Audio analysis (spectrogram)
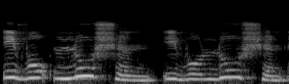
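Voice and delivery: evolution said slowly, 'lu' drawn out; stress on LU. Shown as a demonstration. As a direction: stretch the second-last syllable of evolution. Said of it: "ستريس يجي في البانالتيميت سيليبل".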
